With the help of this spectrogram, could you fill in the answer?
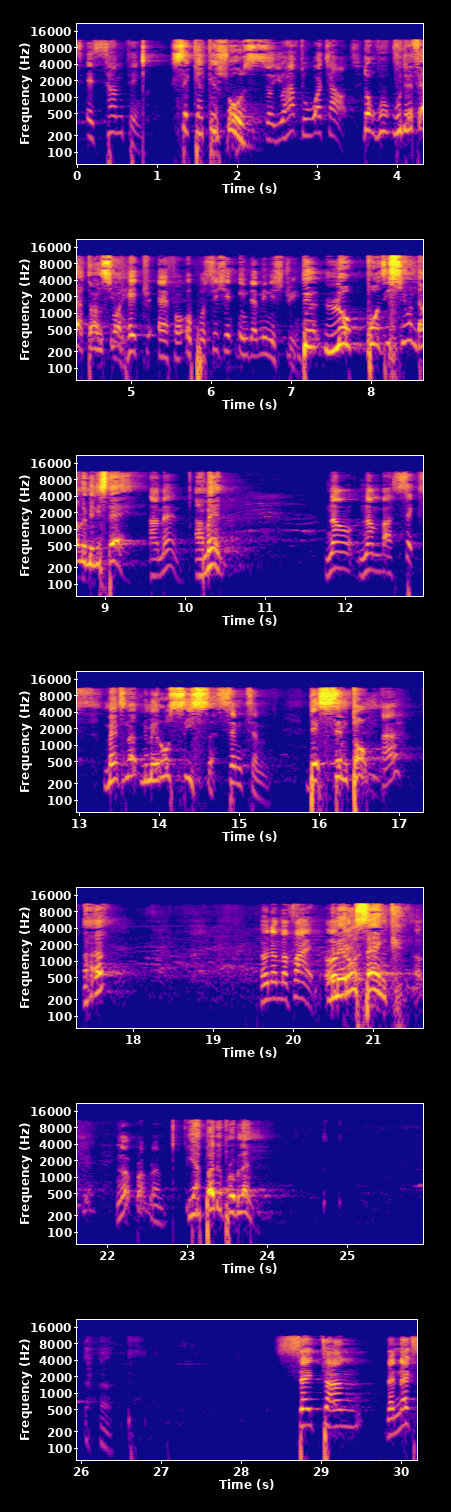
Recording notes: Preached at the day 1 of the Healing Jesus Campaign Pastors Conference in September 2023, Pointe-Noire, Congo Brazzaville.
